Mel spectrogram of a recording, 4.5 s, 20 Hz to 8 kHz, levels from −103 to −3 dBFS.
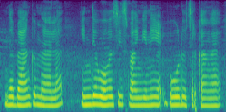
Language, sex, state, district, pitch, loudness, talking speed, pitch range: Tamil, female, Tamil Nadu, Kanyakumari, 215 Hz, -16 LUFS, 105 wpm, 205-225 Hz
